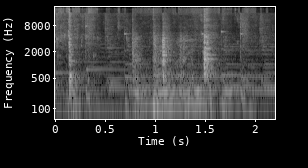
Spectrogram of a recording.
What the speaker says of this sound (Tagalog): Maghuhugas muna tayo ng ating plato.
